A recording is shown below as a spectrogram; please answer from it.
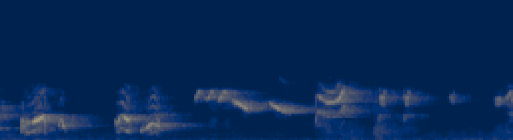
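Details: Chestnut-backed thrush singing energetically: two warbled notes, then a long high thin whistle and a string of soft high chips that fade toward the end.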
